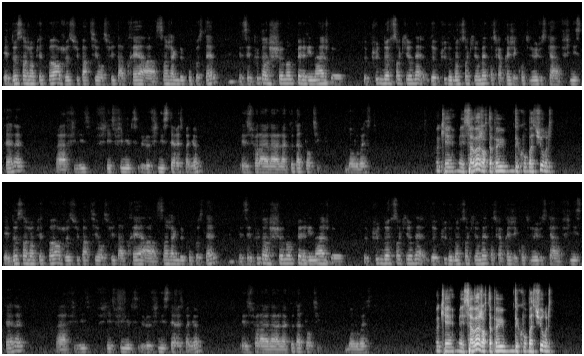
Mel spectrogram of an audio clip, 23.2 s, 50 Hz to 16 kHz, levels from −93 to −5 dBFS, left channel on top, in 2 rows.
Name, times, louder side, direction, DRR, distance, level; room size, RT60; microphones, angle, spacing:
voice 1, 0.0-6.8 7.2-12.1 12.7-15.6 16.4-17.8 18.5-18.9, left 2 dB, 55° left, 1.2 m, -41 dB
voice 2, 20.3-22.6, right 6 dB, 55° right, 0.5 m, -27 dB
5.5 x 2.9 x 2.9 m
head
